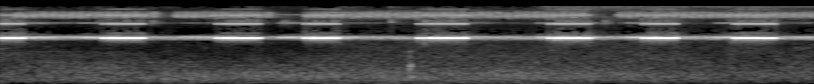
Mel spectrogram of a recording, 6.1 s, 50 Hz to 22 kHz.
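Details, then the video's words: Crickets at night: steady high whistled tones, each lasting about a third of a second, pulsing roughly every 0.7 seconds at slightly irregular spacing over a soft hiss. "Relaxing Chirping Crickets"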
